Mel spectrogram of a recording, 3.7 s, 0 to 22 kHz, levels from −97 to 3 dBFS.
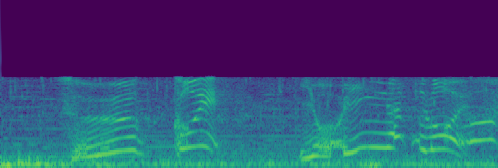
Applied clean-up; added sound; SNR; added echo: none; Stream / Trickle, dribble / Traffic noise, roadway noise; 5 dB; none.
